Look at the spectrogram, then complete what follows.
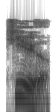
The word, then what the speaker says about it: HU: In Ekankar, one of the basic forms of prayer includes singing the word Hu, which is pronounced as Hu, a holy name of God.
